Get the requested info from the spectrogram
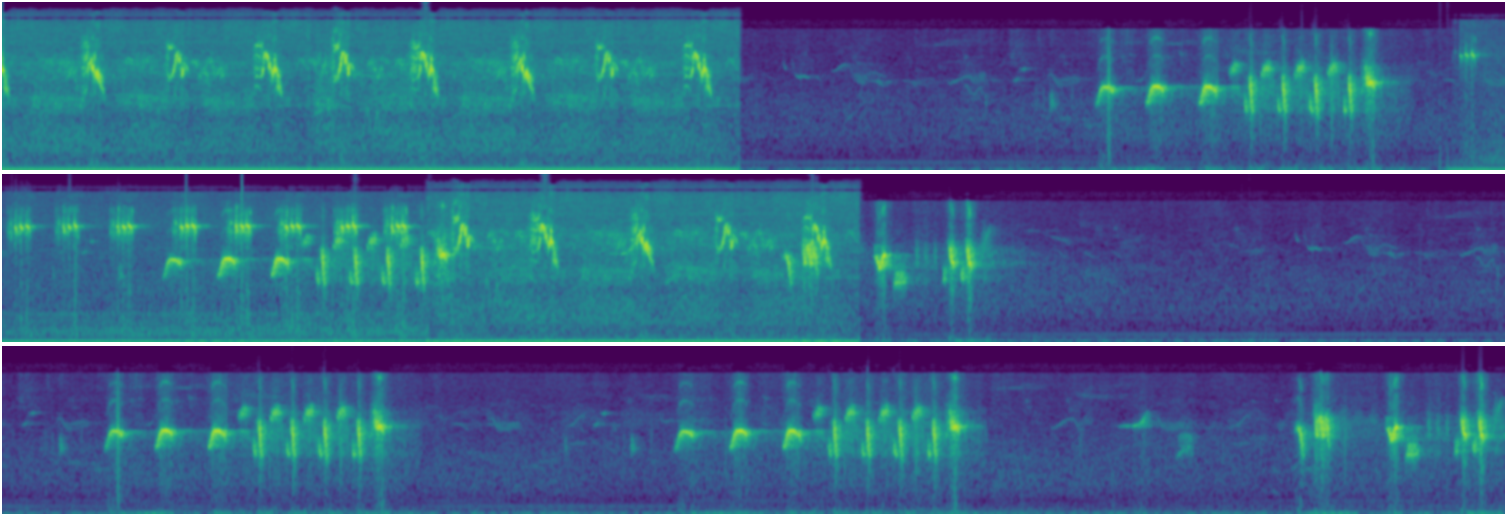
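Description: Songbirds singing: first a series of sharp downslurred chirps, about two a second, over a steady hiss that stops about five seconds in. After that come short phrases of rapid repeated notes, each about a second and a half long, separated by pauses of a few seconds.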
